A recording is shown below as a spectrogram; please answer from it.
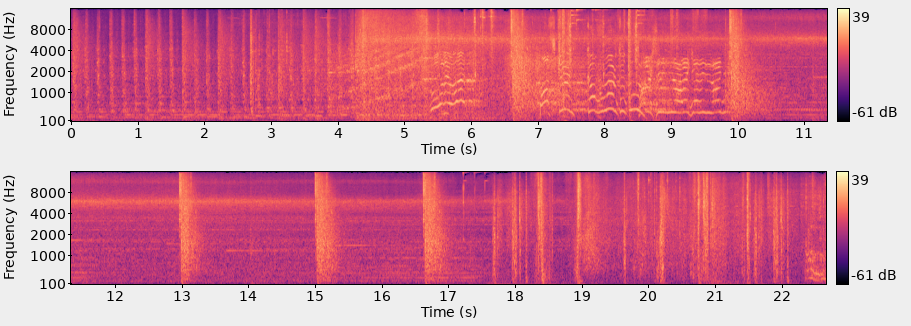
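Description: Action-scene soundtrack: a dramatic score swells over the first ten seconds. Then single gunshots ring out a second or two apart, coming faster near the end.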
